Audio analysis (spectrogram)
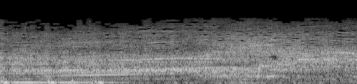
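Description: A loud, dense stadium crowd at a women's volleyball match roars and jeers continuously as the USA team gets ready to serve, shouting "Zika", a broad wash of many voices with rising tonal shouts sustained throughout, no single voice standing out.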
